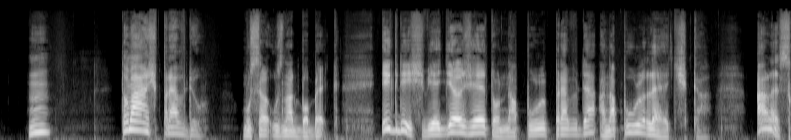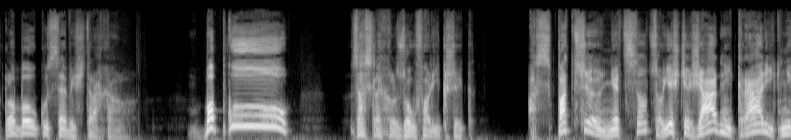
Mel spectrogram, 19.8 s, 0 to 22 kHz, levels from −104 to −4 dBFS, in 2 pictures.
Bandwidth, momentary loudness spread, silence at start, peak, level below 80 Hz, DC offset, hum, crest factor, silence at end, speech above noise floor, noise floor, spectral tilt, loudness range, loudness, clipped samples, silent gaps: 16.5 kHz; 15 LU; 0.35 s; -2 dBFS; -52 dBFS; under 0.1%; none; 22 dB; 0 s; 56 dB; -79 dBFS; -4.5 dB/octave; 7 LU; -24 LUFS; under 0.1%; none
